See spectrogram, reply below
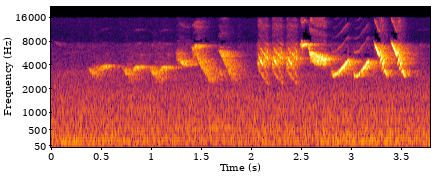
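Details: Double-collared Seedeater song opening with three level whistled notes, followed by descending buzzy strokes and a dense, twittering burst of rapid high-pitched sweeps near the end.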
